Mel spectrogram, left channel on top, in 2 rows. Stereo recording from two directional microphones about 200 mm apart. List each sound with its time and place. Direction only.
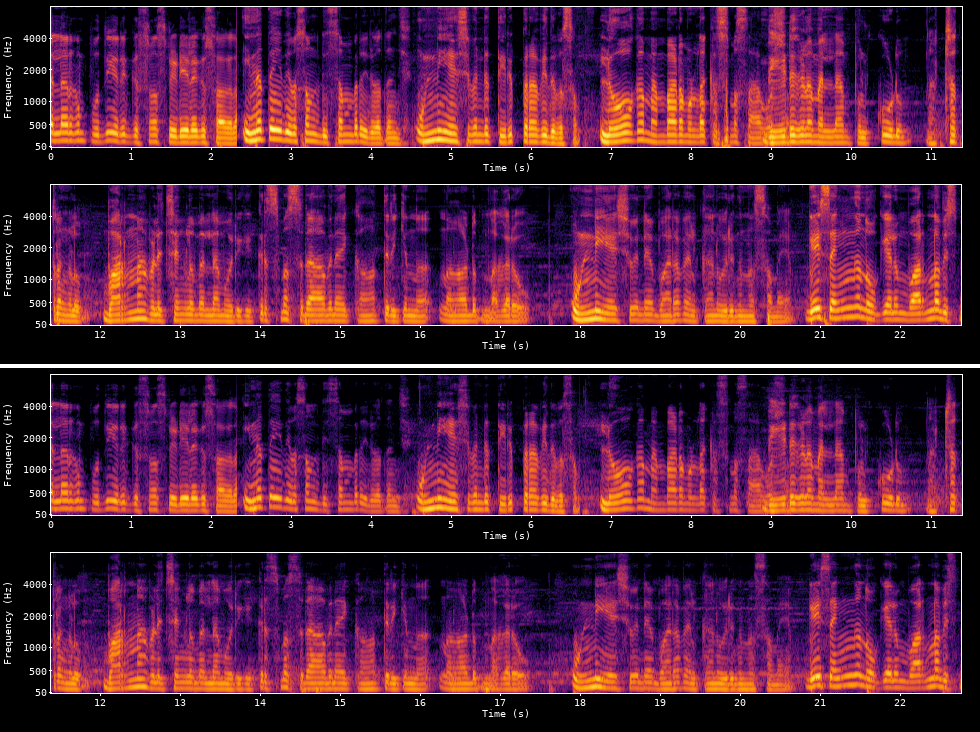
0.0 s speech: 20° left (ahead or behind)
7.3 s speech: 30° left (ahead or behind)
